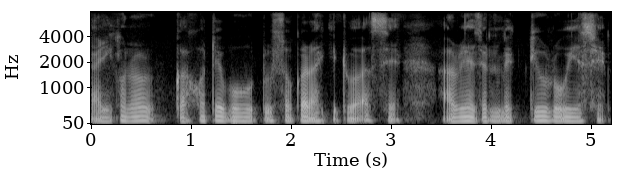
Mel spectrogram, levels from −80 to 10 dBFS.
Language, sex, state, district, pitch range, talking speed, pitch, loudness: Assamese, male, Assam, Sonitpur, 105-115 Hz, 140 wpm, 110 Hz, -21 LUFS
